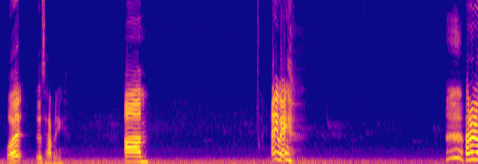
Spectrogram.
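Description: A young woman speaks in short bursts into a close microphone, with animation.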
